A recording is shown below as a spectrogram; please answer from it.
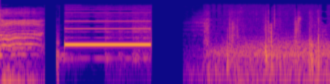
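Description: A single steady electronic bleep, one pure tone lasting about a second, of the kind used to censor words on TV. After a brief silence comes low room noise with scattered clicks.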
